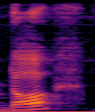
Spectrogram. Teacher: ड मूर्धन्य अल्पप्राण व्यंजन है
